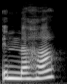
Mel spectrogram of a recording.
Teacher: کلمت انہا الف کے نیچے زیر ہے تو ہم حمزہ کو نیچے سے ادا کریں گے، حمزہ کی ادائیگی حلق کے نیچے والے حصے سے ہے، پھر حرف النون ہے اور اس پہ تشدید ہے تو 2 حرف کے برابر ہمیں حرف النون کو پڑھنا ہے۔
